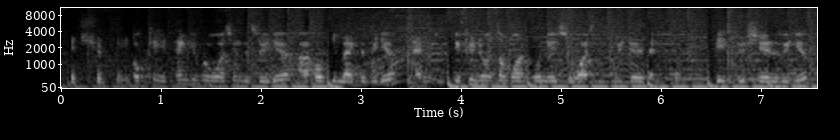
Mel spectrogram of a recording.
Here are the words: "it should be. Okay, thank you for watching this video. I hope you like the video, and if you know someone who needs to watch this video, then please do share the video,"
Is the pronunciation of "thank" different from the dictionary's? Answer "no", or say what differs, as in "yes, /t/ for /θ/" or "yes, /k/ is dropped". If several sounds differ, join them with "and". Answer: yes, /t/ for /θ/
